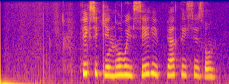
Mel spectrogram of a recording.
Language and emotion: Russian, neutral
